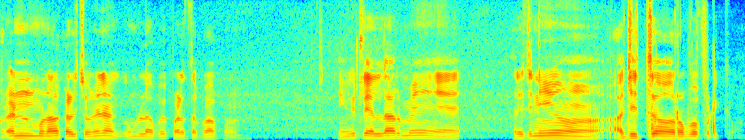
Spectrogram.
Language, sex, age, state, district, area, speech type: Tamil, male, 60+, Tamil Nadu, Mayiladuthurai, rural, spontaneous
